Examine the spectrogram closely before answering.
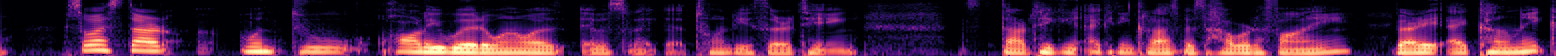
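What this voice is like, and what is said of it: Non-native English, Chinese accent. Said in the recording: “my accent is a major problem ... they want a girl with American accent who was born here to put on a fake Chinese accent. They don't really want my authentic accent”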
